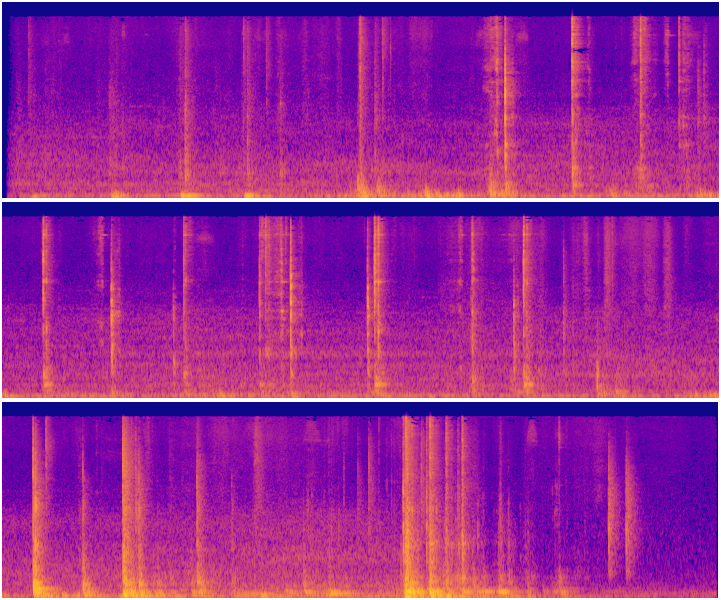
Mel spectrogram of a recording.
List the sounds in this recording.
footsteps, window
